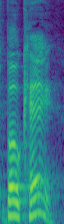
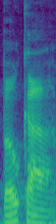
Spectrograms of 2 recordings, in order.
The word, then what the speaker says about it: bokeh: there we go damn it they say it's bouquet they say k-e-h is how it's supposed to be pronounced now we've said boca for years and it's a japanese character for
